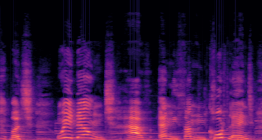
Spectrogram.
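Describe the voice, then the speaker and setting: A woman's put-on character voice at a fairly slow pace, with clear music in the background. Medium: read story.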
